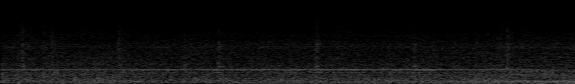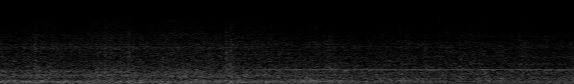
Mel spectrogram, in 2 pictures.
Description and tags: A washer dryer that could be good for machine hum and room ambiance.
machine, room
